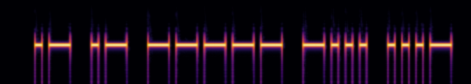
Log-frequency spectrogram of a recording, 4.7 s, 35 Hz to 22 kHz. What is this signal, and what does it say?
Morse code, heard as a keyed tone, about 17 wpm, 700 Hz. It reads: AA0BV
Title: NA SOTA Activator Callsigns 17wpm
